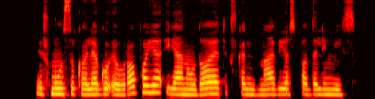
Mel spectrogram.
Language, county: Lithuanian, Vilnius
